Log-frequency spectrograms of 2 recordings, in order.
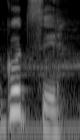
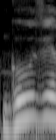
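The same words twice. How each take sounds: First: The middle consonant is a ts sound. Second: The middle consonant is a z sound. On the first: "kind of like pizza" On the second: "like jacuzzi"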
